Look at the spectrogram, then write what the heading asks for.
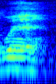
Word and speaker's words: whip: okay carella your turn open up breathe out whip that sounds really good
